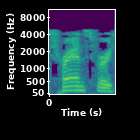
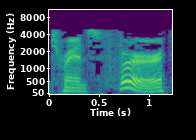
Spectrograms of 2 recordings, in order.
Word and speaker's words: transfer: We should also mention that transfer here, or transfer, is often pronounced that way as a verb, the accent on the second syllable, but a lot of people just say transfer for both the noun and the verb.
